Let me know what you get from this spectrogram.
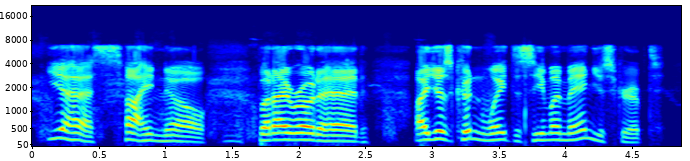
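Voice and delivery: loud, booming noble voice; baron voice. Acted. Baron barging into the abbey, booming and pompous. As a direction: announce yourself like a pompous lord. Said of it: "these fucking wild accents".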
